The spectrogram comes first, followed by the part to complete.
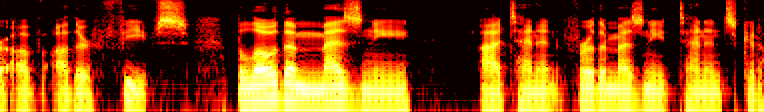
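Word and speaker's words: mesne: holding from the tenant in chief was a mezni m-e-s-n-e tenant generally a knight or baron who is sometimes a tenant in chief in their capacity as holder of other fiefs below the mezzny tenant further mezzanine tenants could hold from each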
